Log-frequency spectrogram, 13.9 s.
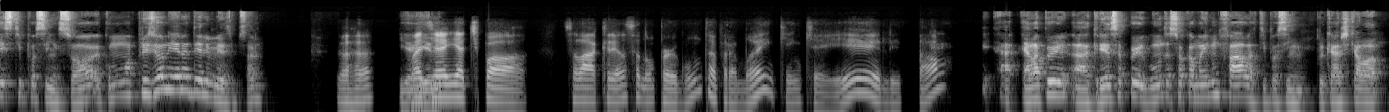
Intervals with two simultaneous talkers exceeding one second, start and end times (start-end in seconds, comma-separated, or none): none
